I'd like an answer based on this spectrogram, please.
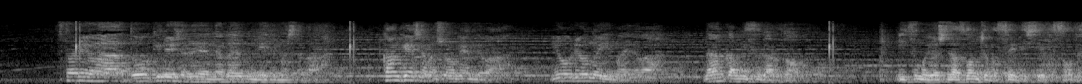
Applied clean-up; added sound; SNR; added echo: none; Finger snapping; 18 dB; reverberation time 2.7 s.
